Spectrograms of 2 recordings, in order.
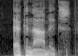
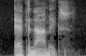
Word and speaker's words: economics: 等于 about politics 有关政治啊，and economics 这有两个发音，economics 啊，另外一个是念成 economics 啊，两个都可以，economics 经济学，或者是长音长元音 economics。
